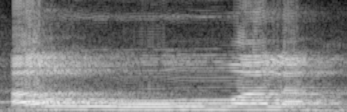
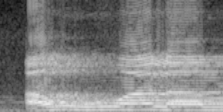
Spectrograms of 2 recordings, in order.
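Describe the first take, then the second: First: The doubled w is pressed and held long. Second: The doubled w is passed over quickly. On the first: The speaker calls it wrong. "bukan awwala" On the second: The speaker calls it right. "Biasa aja hanya lewat"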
